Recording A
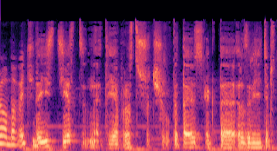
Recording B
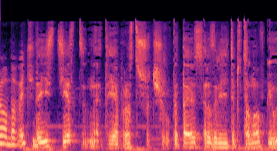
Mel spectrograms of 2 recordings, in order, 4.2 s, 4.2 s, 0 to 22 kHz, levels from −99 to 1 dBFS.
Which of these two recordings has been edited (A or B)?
B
